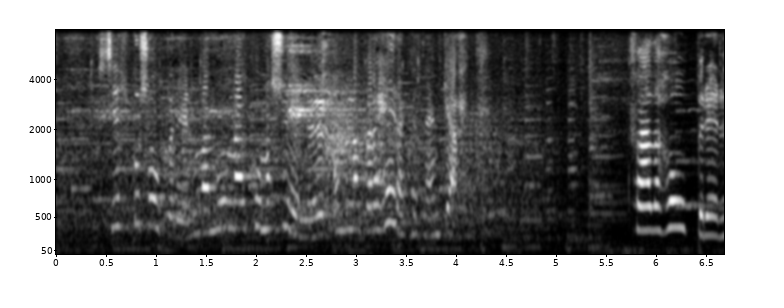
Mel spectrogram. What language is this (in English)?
Icelandic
